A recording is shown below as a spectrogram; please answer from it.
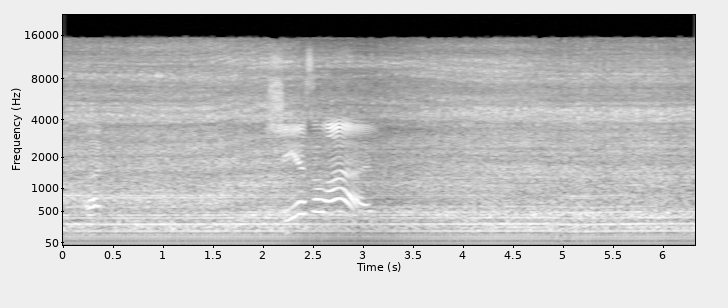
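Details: Old Murray 22-inch push mower, transplanted ~3.5 hp Briggs & Stratton, revived after years unused with new muffler: runs steadily at even speed, smooth firing, no misses or knocks; healthy.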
